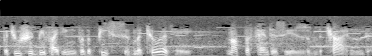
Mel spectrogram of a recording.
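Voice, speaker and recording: An actor playing a suave, eccentric warlock in a 1970s radio drama, courteous and sly, with ornate theatrical phrasing. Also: male voice, on the low side, wildly swooping pitch, normal speed, gravelly, faint music behind, heavily acted. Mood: sly, soothing. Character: suave, eccentric male warlock and witch doctor. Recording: lo-fi, noisy old radio broadcast.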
